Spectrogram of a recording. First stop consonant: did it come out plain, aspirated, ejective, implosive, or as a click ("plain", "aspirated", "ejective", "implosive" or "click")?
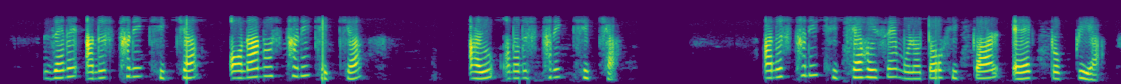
aspirated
